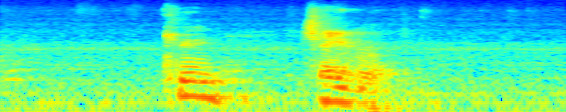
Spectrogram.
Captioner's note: voiceover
